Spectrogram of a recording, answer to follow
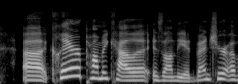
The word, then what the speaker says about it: Pomykala: It's Pomykala. Pomykala. That's how I was saying it in my head. It's a really fun last name. So awesome. All right. Claire Pomykala is on the adventure of a lifetime, solo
